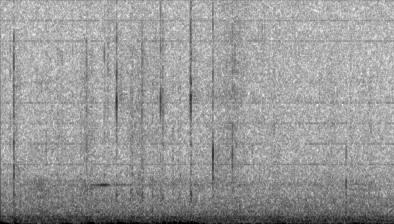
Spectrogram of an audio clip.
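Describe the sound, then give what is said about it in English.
Keys being fiddled with: soft, irregular metallic clicks and light jingles scattered across a few seconds over a low background rumble, with no one speaking. “Let me fiddle with my keys.”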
